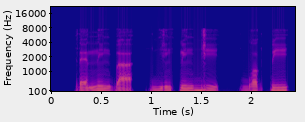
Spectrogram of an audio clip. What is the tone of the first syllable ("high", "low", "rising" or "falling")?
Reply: low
